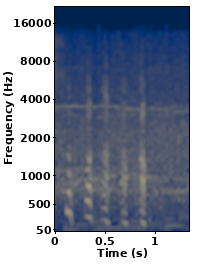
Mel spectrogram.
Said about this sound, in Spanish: aplausos para mí, con mucha ayuda.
